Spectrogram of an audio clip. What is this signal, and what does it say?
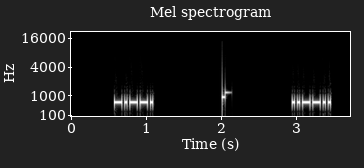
Morse code, heard as a keyed tone, about 36 wpm, 700 Hz. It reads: <KN> ?
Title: Single Character (Letter:Number:Punctuation:Prosign) Alt 35wpm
